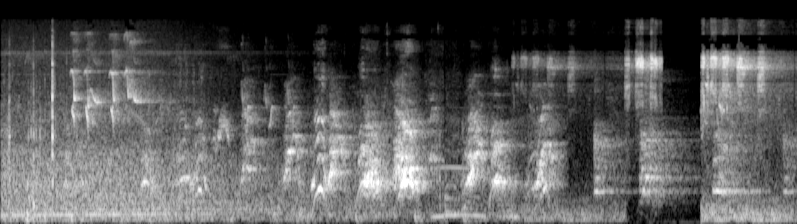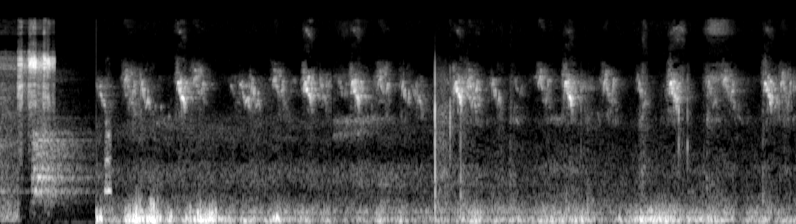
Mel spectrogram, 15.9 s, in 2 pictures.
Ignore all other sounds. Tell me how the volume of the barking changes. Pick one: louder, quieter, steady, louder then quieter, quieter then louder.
louder then quieter.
